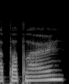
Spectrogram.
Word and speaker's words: Babar: Babar? – My French is also superb, but I think, yeah, Babar, the elephant.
